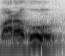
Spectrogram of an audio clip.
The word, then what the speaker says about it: Varagur: abode of the bore in tamil it became varahul and today due to a bad spelling it is spelt as varagum like v-a-r-a-g-u-r varagur in all over the place for those who desire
